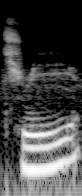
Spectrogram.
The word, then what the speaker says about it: trie: It's spelled T-R-I-E. So you can try to pronounce it tree as in retrieval, or try as in to make it more distinctive from tree, the normal binary tree.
